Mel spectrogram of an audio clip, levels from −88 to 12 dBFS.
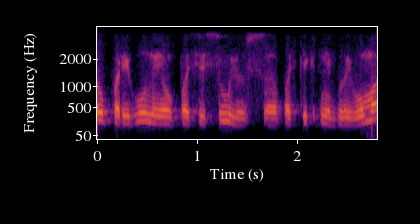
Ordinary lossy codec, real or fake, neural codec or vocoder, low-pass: MP3, 24 kbps; real; none; 3.6 kHz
